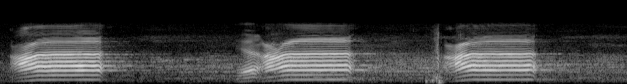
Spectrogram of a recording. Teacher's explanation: dari sini nanti kalau bapak mengucapkan huruf Ain kalau sudah dipegangnya terasa ah bergetar di sini nih di tengah-tengah tenggorokan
